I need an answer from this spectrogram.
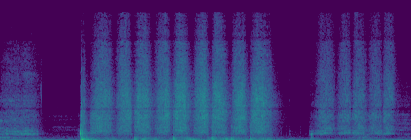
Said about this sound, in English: we're just going to go through our sanding, dig in nice and deep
